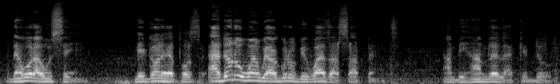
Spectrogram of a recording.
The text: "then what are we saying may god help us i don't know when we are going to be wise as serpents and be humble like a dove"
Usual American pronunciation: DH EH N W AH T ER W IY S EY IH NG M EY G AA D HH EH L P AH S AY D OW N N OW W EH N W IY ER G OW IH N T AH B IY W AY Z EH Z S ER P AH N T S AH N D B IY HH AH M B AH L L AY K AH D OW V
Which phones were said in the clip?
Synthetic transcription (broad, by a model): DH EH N W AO T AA W IY S EY IH NG M EY G AA D HH EH L P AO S AY D OW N N OW W EH N W IY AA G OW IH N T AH B IY W AY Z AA S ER P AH N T AH N B IY HH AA M B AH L L AY K AH D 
